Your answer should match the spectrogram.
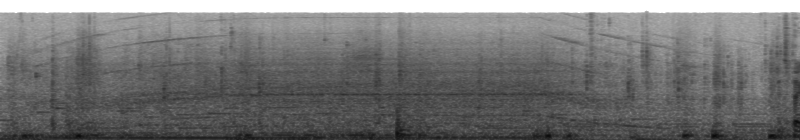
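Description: A passing vehicle, its noise swelling in over the first second and dying away about seven seconds in, with a sharp click about four seconds in.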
